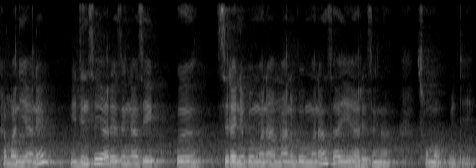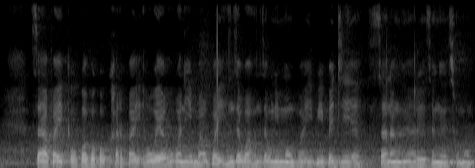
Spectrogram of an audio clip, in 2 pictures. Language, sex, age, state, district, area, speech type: Bodo, female, 45-60, Assam, Chirang, rural, spontaneous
